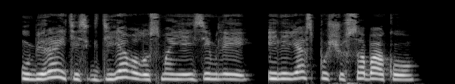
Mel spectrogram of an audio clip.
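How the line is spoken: Hoarse shout. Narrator (Russian): хриплый голос прокричал

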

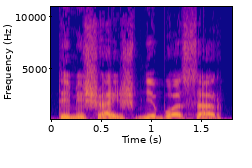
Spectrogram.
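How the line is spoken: Hoarse wheeze. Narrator (Russian): прохрипел из травы капрал

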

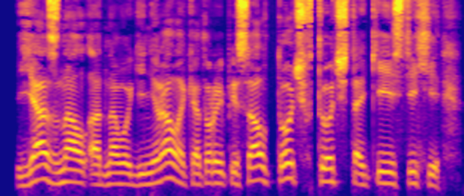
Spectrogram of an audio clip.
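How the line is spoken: Remarked laughing. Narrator (Russian): заметил я, смеясь

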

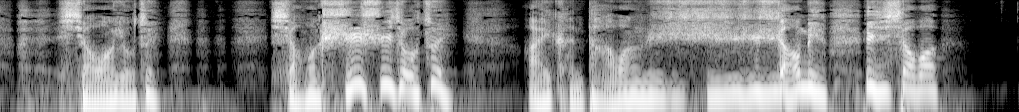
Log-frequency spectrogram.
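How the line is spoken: Trembling voice. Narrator (Chinese): 福王不住的叩头，声音哆哆嗦嗦的说

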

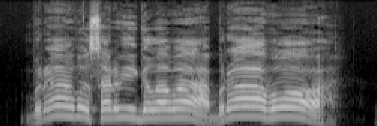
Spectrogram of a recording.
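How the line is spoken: Proud shout. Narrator (Russian): закричал просиявший от гордости Фанфан

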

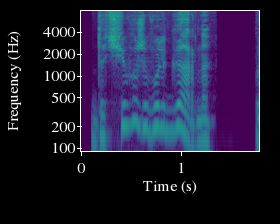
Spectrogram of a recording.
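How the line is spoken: Passionate exclamation. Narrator (Russian): пылко воскликнула она

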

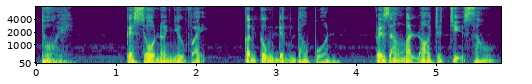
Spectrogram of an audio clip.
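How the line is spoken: Soft sighing comfort. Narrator (Vietnamese): Bà Tư thở dài nhẹ giọng

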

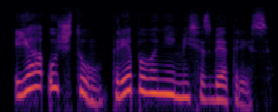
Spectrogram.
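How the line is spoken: Even, level voice. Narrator (Russian): ровным голосом проговорила

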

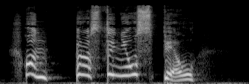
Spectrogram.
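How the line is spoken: Through gritted teeth. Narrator (Russian): процедила Эдрена

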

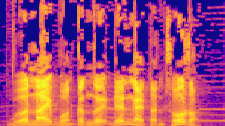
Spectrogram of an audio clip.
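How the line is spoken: Sneering mutter. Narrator (Vietnamese): cười nhạt lẩm bẩm

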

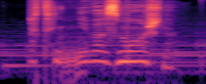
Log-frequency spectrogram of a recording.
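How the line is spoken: Barely audible reply. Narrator (Russian): Едва слышно отозвалась я

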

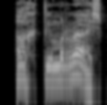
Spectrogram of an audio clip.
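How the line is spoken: Near growl through teeth. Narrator (Russian): почти прорычала она сквозь зубы

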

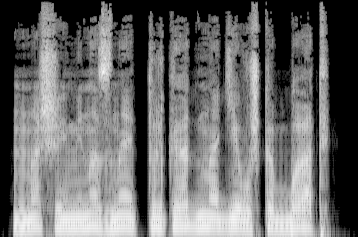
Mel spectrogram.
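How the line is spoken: Hiss in someone's face. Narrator (Russian): прошипел Керис в лицо лежащему солдату

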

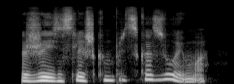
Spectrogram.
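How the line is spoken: Joyless sigh. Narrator (Russian): вздохнула я безрадостно

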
